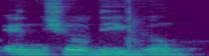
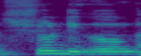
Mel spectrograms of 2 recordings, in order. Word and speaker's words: Entschuldigung: Entschuldigung atau biasanya dia langsung bilang Entschuldigung, langsung N-nya tidak diucapkan.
